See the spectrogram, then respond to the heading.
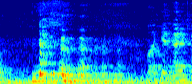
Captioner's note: laughter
